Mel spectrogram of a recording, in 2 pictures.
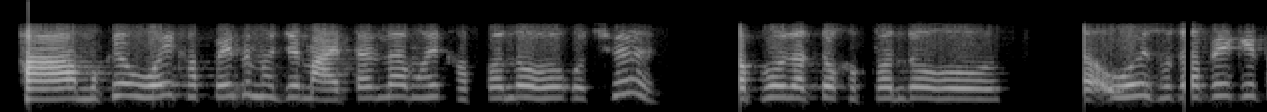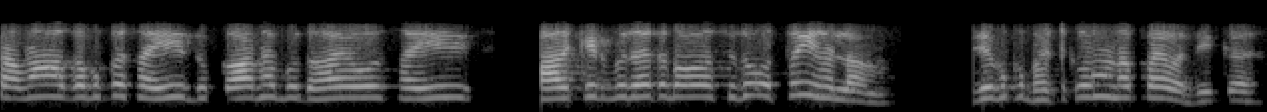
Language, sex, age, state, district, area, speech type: Sindhi, female, 30-45, Maharashtra, Thane, urban, conversation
